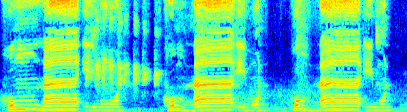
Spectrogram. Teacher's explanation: dengan terang dan jelas dan ini tidak disertai dengan dengungan atau dibacanya tidak berdengung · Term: izhar syafawi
